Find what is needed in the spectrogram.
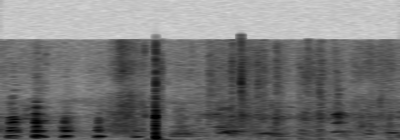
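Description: Chickens clucking in a quick run of short calls through the first second or so, with a sharp click a little under a second in, then quieter.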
